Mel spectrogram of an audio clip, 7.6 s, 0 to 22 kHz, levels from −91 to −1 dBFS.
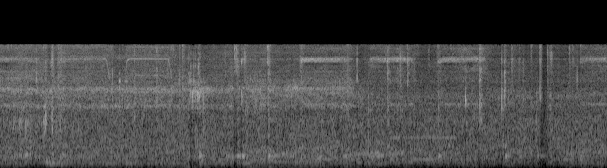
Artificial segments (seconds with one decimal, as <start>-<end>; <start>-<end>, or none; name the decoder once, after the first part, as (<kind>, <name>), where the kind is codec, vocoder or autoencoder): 0.0-1.3 (codec, DAC); 2.6-7.6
